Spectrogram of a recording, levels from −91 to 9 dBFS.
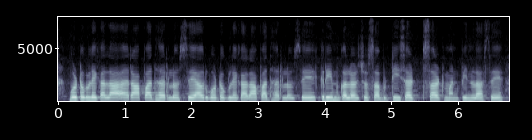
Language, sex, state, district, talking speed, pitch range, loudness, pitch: Halbi, female, Chhattisgarh, Bastar, 220 wpm, 205-215 Hz, -15 LUFS, 210 Hz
